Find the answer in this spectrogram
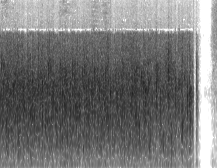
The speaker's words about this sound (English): I should give you another round of applause, too, just because.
